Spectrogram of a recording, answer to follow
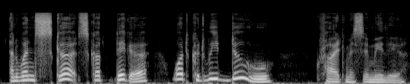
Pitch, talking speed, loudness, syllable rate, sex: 170 Hz, 175 wpm, -18 LUFS, 4.6 syllables/s, male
